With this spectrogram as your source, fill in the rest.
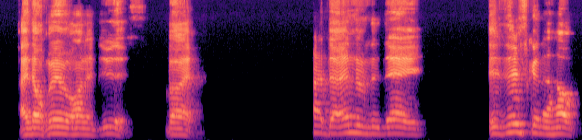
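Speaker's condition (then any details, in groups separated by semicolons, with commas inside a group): Cerebral palsy; clenched fist, unsteady walk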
